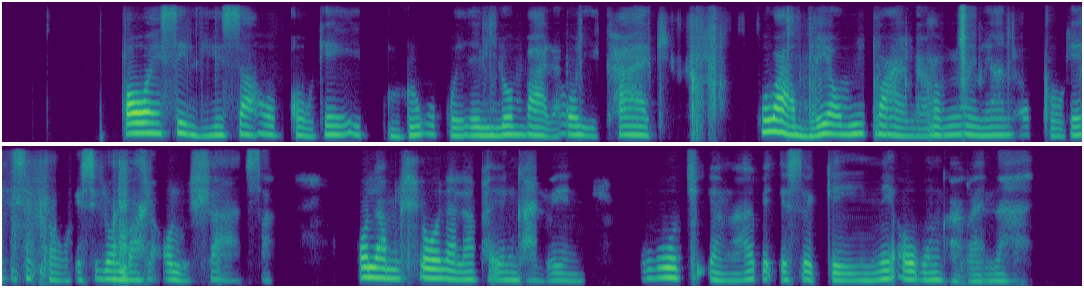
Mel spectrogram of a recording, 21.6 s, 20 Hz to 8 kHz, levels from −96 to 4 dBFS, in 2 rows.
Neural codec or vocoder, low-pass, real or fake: codec, 16 kHz, 0.8 kbps, ZipCodec; 7.2 kHz; fake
